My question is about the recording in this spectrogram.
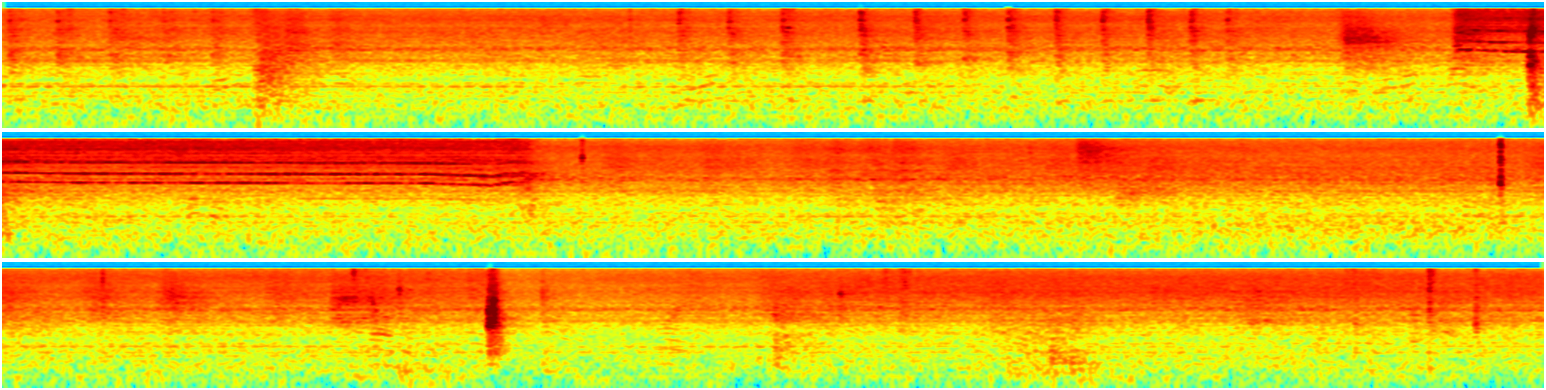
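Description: Factory floor machinery: a steady hum with scattered clicks and knocks, and a high squeal that lasts about four seconds near the middle and dips in pitch as it stops.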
